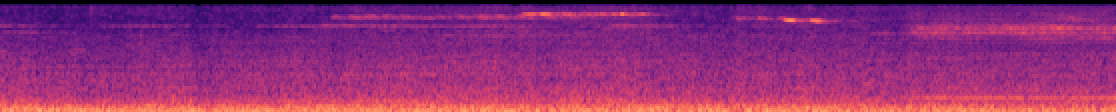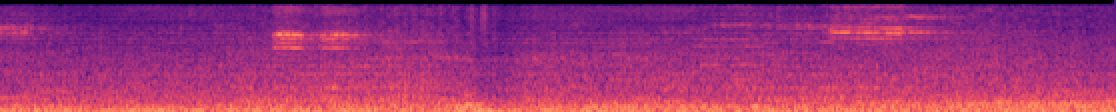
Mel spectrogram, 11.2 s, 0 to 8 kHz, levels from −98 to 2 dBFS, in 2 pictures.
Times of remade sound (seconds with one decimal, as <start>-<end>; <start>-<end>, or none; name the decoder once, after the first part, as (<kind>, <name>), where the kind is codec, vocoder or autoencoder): 4.3-6.9 (codec, DAC); 8.0-9.7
